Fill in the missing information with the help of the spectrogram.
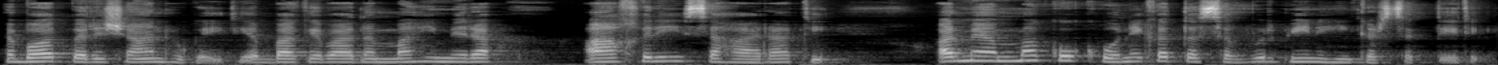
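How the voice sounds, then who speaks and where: A woman narrates a scripted, emotional story in the first person. Her voice sits at a middle pitch for a woman and has a warm, mellow, relaxed tone. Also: moderate pace.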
